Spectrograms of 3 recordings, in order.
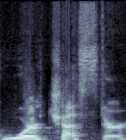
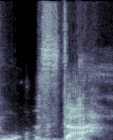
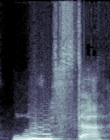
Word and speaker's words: Worcester: to say it because the city looks like Worcester. Mm-hmm. No. It's Worcester. Woosta.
